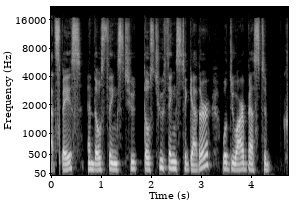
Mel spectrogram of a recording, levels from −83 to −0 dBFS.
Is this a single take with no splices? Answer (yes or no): yes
